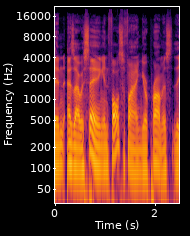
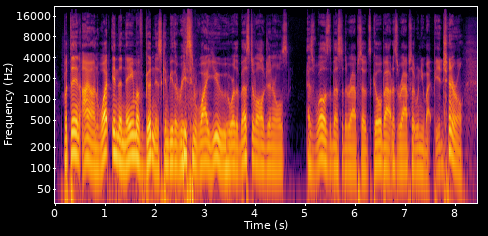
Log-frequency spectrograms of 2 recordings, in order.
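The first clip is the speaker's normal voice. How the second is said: ordinary talk, nothing marked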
